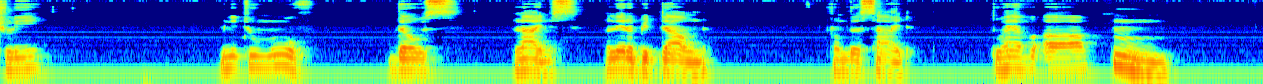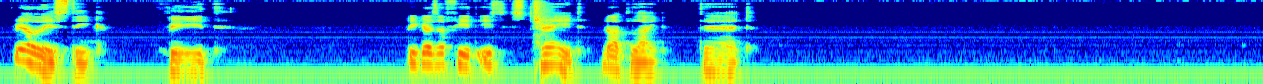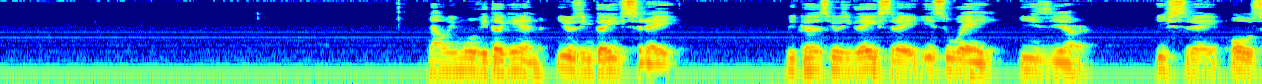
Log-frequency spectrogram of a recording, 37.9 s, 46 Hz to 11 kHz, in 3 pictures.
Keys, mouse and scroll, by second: 0.2 ctrl+z, 3.8 KP_5, 4.1 KP_1, 4.7 KP_3, 8.7-13.7 drag, 9.2 a, 10.8 a, 11.1 a, 11.4 c, 13.8 g, 16.0 a, 18.1 c, 19.6 g, 22.8 a, 24.0 z, 25.5 ctrl+z, 25.9 ctrl+z, 26.3 ctrl+z, 26.7 ctrl+z, 27.4 a, 28.1 c, 29.7 g, 31.0 Escape, 31.3 a, 31.9 c, 34.6 g, 37.0 Escape.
